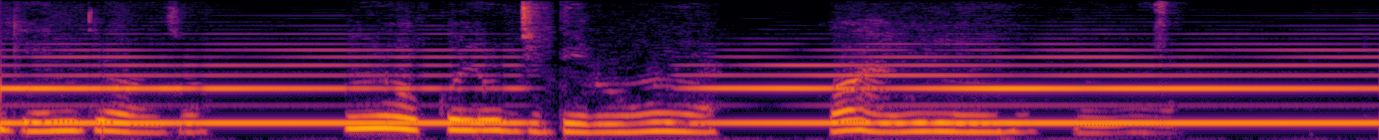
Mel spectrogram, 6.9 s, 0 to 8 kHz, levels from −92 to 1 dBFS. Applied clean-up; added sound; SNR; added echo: neural mask model RNNoise.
